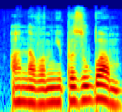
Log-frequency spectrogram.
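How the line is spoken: Grumbling mutter. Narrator (Russian): буркнула Инга

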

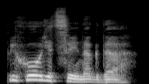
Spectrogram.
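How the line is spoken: Sighing. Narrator (Russian): вздохнула Маша

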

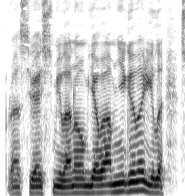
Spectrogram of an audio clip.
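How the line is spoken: Dry. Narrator (Russian): сухо произносит Лиза

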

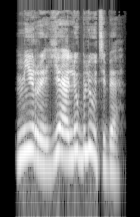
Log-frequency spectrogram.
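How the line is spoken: Shouted. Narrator (Russian): крикнул Торн

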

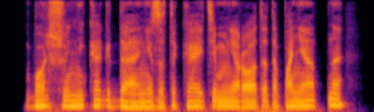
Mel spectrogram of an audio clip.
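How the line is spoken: Angry hiss. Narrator (Russian): зашипела

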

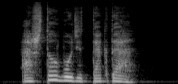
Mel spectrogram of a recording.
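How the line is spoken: Hesitant whisper. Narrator (Russian): Нерешительно прошептала Вон, стараясь, чтобы ее не услышал ужасный возница

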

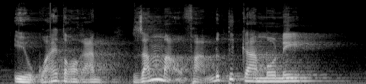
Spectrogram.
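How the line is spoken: Angry shout. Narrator (Vietnamese): một thiên tướng hét lên

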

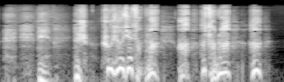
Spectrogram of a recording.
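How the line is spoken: Urgent old man. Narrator (Chinese): 卢老头急切地说

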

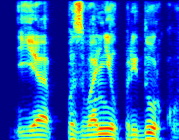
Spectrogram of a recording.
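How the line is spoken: Plain. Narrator (Russian): сказал Дейв

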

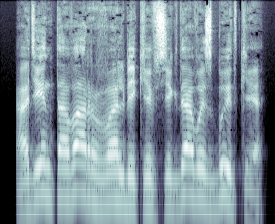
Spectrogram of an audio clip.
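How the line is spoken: Shout into ear. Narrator (Russian): прокричал Валимир ей в ухо

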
